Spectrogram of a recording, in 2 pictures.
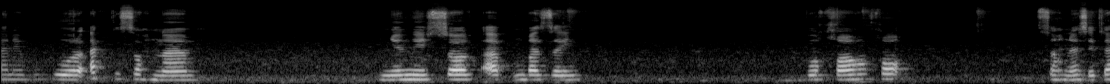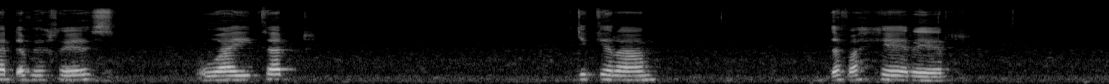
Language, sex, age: Wolof, female, 18-24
